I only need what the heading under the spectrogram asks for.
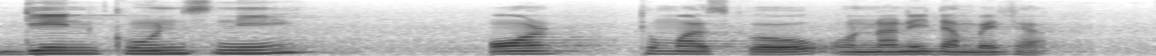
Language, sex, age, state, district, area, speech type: Bodo, male, 18-30, Assam, Kokrajhar, rural, read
